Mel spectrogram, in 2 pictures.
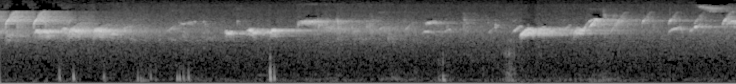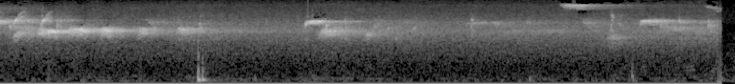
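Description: A baby monkey squeaks and chirps in high, repeated calls close by.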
